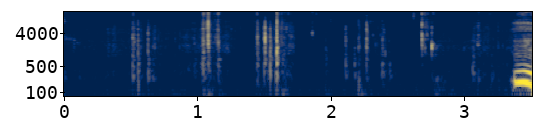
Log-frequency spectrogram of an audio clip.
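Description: Rehydrated Peak Refuel beef pasta marinara with a slightly crunchy piece being chewed up close, a series of soft irregular bites and crunches separated by short pauses.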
